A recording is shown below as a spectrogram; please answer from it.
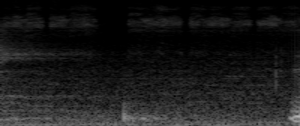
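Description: Pen strokes scratching faintly across the surface of an interactive whiteboard as a word is written, with a single light knock a little under a second in.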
